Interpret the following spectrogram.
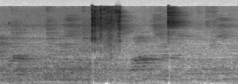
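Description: Faint handling of small metal costume jewelry: two brief scraping rustles, about a second in and again near the end.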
